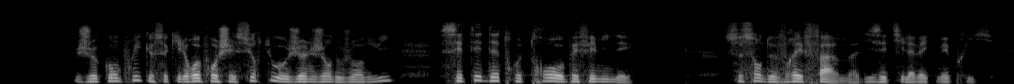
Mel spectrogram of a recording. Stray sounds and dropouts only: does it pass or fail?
pass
